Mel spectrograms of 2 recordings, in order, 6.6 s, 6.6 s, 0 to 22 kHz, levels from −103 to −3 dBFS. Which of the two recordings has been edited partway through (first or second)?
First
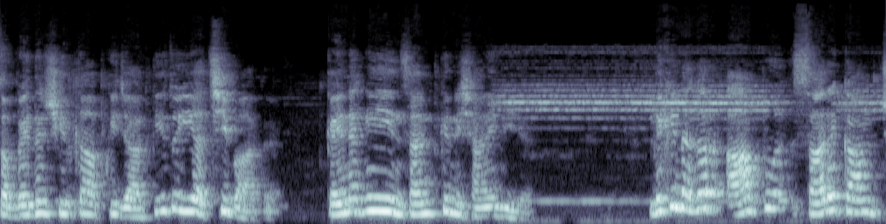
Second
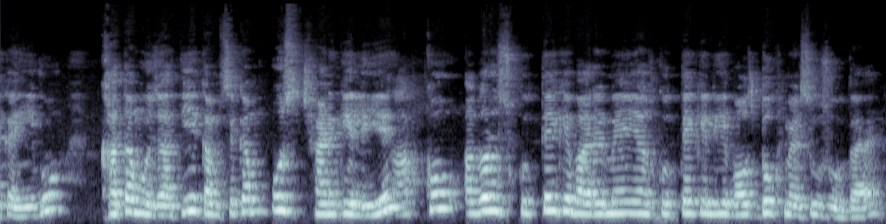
second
